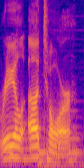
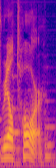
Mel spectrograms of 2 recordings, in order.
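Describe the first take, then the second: First: An extra vowel gives the word three syllables. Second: No extra vowel, so the word has two syllables. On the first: The speaker calls it wrong. "they always pronounce it Real-a-tor" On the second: The speaker calls it right. "There's no I. It's Realtor"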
